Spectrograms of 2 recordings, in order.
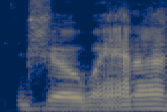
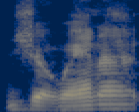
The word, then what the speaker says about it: Joanna: Joanna says, you said my name wrong. It's Joanna, not Joan.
